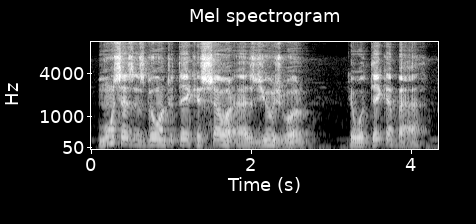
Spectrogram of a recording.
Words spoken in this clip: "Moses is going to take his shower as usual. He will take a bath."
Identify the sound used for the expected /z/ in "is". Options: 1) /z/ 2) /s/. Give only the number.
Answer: 1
